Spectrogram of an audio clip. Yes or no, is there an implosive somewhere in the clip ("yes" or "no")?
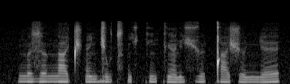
no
